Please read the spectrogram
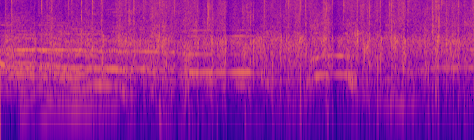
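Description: A crowd applauds the quiz contestants loudly and steadily, dense clapping filling the whole stretch, with a few cheers and whoops rising above it.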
